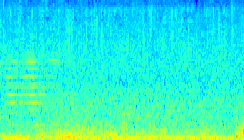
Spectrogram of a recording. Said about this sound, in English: Suddenly, I have the urge to close my eyes and just listen to the pouring rain.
